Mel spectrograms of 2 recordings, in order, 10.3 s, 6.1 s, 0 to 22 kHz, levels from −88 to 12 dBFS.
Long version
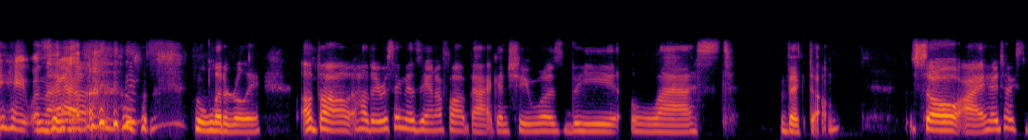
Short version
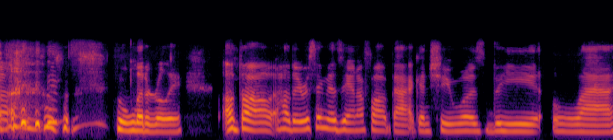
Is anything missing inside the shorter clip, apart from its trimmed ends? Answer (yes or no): no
